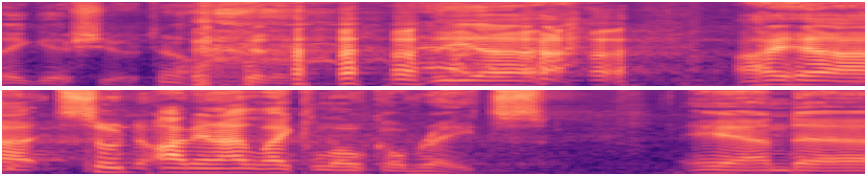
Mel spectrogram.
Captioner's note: laughing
